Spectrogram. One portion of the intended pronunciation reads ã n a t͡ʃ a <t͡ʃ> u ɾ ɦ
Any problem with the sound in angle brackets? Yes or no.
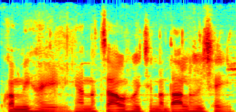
yes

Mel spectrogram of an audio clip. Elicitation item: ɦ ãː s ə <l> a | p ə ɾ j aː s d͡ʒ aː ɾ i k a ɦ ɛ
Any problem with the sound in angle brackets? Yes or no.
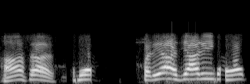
yes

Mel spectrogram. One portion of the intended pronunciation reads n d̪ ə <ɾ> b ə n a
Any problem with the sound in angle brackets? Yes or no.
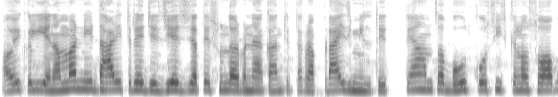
no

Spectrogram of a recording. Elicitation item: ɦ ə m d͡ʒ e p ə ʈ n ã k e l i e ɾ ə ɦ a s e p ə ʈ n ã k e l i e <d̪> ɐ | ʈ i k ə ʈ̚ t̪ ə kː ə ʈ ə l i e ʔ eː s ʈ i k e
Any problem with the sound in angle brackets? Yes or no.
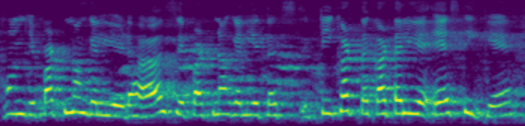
yes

